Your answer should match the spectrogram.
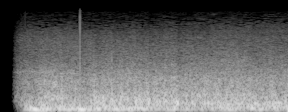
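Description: Deep, steady storm rumble of wind, coming in suddenly at the very start, with a faint high tone held over it.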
